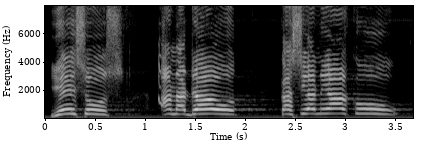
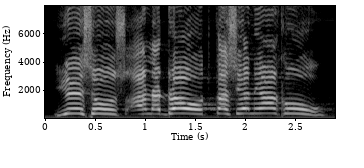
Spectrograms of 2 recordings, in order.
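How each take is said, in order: First: Loud, high desperate shout to Jesus; louder and higher, pleading shout for mercy; blind beggar crying out. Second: Loud, high desperate cry, refusing to be hushed; an even louder pleading shout for mercy. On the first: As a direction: call out over the crowd, begging. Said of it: "Langsung dia teriak-teriak kan". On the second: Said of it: "suruh diam tapi tetap lebih keras ya". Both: Acted.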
